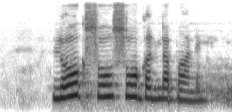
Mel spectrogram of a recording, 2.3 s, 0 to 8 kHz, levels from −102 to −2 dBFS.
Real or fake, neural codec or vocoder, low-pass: fake; codec, 16 kHz, 16 kbps, FunCodec, trained on LibriTTS, 50 frames a second; 7.2 kHz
